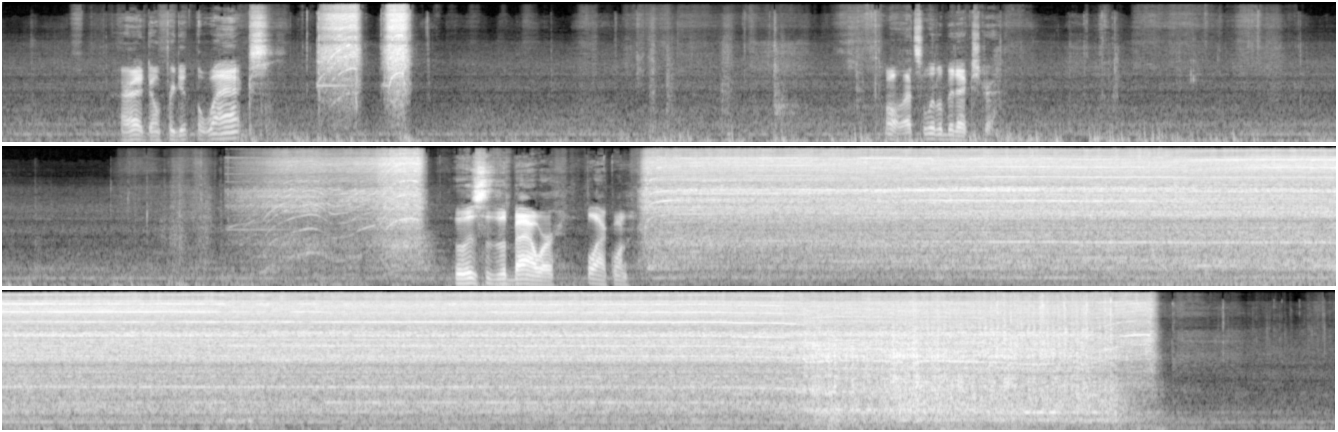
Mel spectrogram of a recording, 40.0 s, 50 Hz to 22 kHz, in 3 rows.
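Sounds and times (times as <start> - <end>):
power drill cutting metal: 3.2 - 4.1, 15.6 - 17.6, 19.7 - 38.4.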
